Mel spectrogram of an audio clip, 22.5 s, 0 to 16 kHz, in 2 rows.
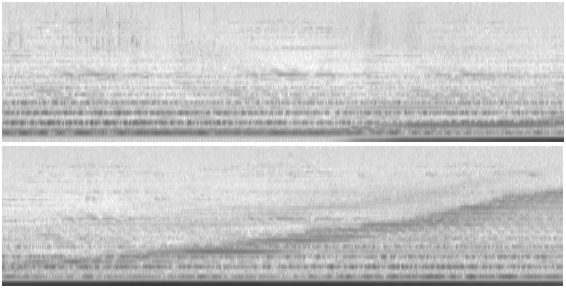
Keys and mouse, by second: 0.0 click, 1.8 g, 2.1 z, 4.3 click, 6.5-12.9 alt+drag, 12.9 typing, 14.6 click, 15.5 typing, 16.9 alt+shift+click, 20.0 click, 20.9-21.5 alt+drag, 21.8-22.4 ctrl+alt+drag.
